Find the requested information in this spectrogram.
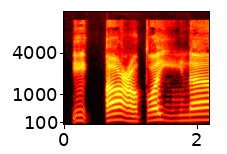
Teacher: খালা জাবার আলিফ মাদ্দার সমান এক আলিফ টান হবে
